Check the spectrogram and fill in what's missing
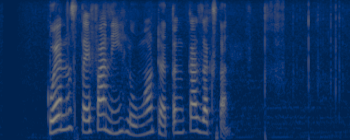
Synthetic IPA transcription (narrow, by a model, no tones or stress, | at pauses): ɡ̥oɛnst̪efaniluŋɔɖ̥ä̤t̪əŋkazakst̪a̰n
